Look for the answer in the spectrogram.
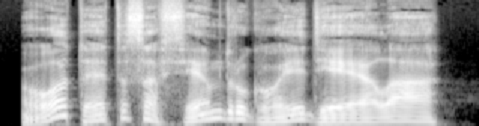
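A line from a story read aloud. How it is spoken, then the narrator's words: Grumbling. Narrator (Russian): пробурчал Куш Тенгри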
